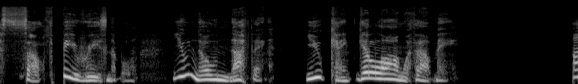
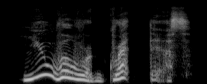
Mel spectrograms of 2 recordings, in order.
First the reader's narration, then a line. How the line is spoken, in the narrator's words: he said it angrily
